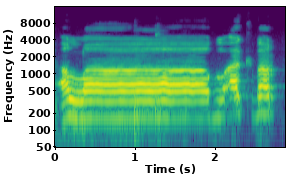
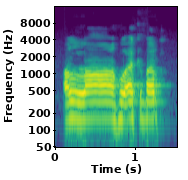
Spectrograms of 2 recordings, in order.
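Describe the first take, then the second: First: The word Allah is drawn out long. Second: The word Allah is short and flat. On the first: It fills the movement between postures with remembrance. "Panjangnya di mana, Bu? Pas lafal Allahnya ya" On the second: It gives an impression of hurrying. "datar-datar aja semuanya. Pendek-pendeknya semuanya"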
